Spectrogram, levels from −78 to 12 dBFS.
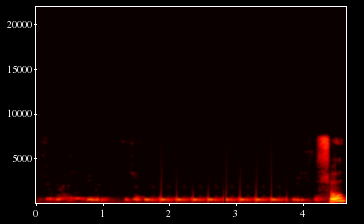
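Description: From 1.86 s to 3.76 s the speech sticks like a CD stuck on one turn: a scratch keeps throwing the laser back, so the same 237 ms piece repeats eight times, each jump marked by a short mute. That steady, evenly spaced stutter separates it from irregular dropouts.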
